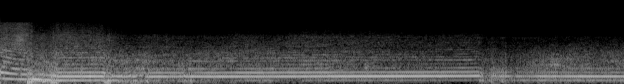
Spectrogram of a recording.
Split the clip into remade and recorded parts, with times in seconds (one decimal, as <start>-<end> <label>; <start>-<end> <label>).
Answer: 0.0-0.9 remade; 0.9-4.4 recorded; 4.4-5.4 remade; 5.4-6.2 recorded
